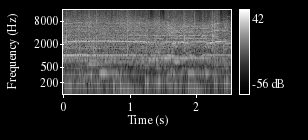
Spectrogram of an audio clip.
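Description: A church congregation at a seminar in Belgium cheers and acclaims loudly, a full crowd of shouts and whoops with some higher children's voices rising over a steady roar.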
